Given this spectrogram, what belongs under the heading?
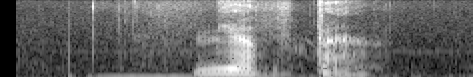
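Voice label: "mian4 fen3", Mandarin Chinese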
